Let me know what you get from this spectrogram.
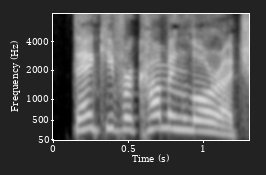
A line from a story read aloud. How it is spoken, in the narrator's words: chirped a 40-something woman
